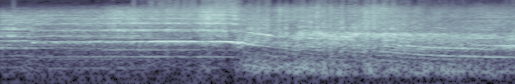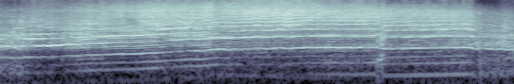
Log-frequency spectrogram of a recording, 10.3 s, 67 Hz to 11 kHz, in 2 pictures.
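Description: Ferrari Formula One car's V10 engine running at high revs. The note holds high, falls steeply about two seconds in, then climbs again, with a sudden gear change about nine seconds in.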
